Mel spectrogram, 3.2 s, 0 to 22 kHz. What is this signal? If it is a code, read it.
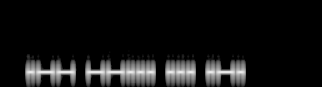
Morse code, heard as a keyed tone, about 24 wpm, 690 Hz. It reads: W7SR
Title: Speed Racing - USA 1x2 Call Signs 20wpm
